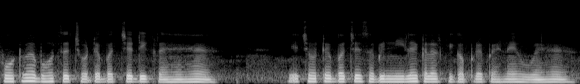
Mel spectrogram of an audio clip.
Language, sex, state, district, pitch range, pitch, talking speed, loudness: Hindi, male, Arunachal Pradesh, Lower Dibang Valley, 120-135 Hz, 125 Hz, 205 wpm, -15 LUFS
